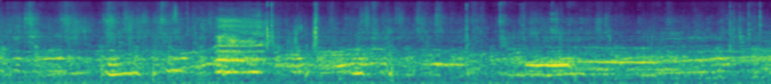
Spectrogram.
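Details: Egg-laying chickens by the thousands on a farm fill the air with a steady din of clucking and bent, wavering notes overlapping from countless birds, with a brief louder burst near the middle.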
